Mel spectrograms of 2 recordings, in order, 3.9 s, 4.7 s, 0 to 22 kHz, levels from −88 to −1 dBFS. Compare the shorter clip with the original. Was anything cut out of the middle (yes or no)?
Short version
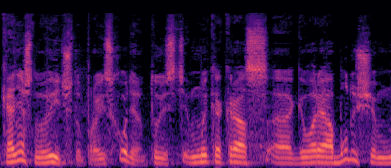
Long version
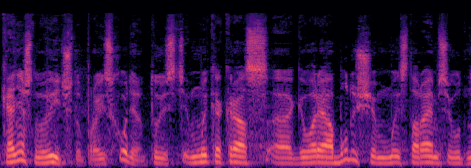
no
